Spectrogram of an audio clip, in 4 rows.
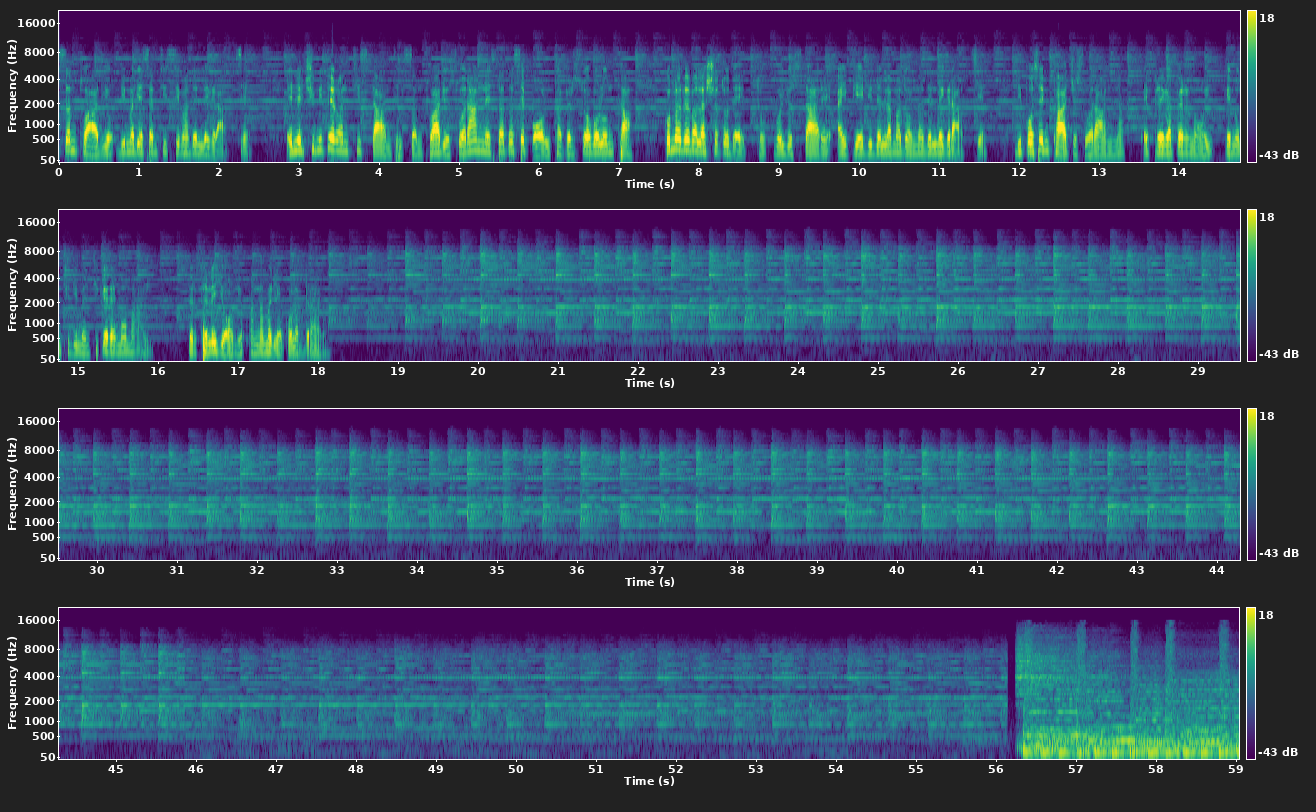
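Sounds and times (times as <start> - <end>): church bells pealing: 0.0 - 59.0.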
